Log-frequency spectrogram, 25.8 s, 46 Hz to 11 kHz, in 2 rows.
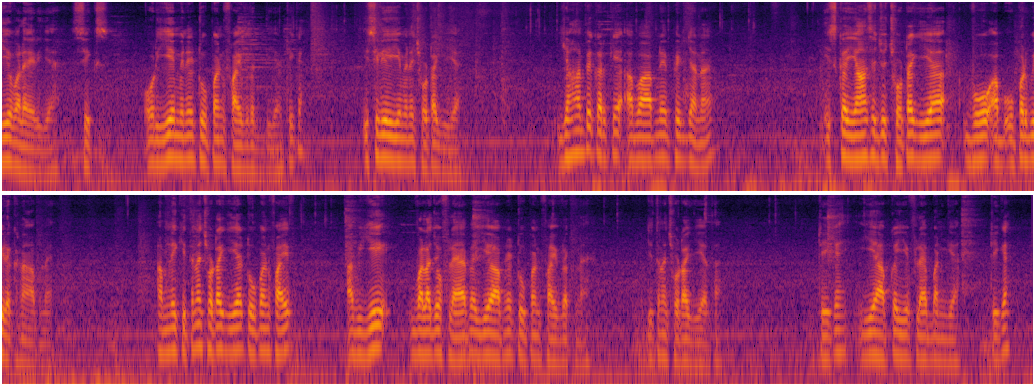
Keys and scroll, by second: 3.5-4.7 typing, 6.1 super+-, 6.7 space, 7.2 z, 7.9 v, 8.8 v, 16.5 typing, 20.7-21.9 typing, 23.2 typing.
